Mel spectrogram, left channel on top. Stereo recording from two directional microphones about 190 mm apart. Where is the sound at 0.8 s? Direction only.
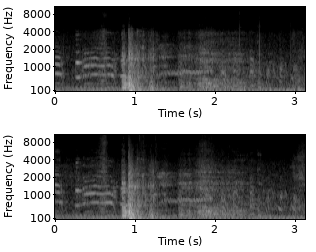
50° right (ahead or behind).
